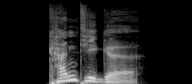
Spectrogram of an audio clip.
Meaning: inflection of kantig: 1. strong/mixed nominative/accusative feminine singular 2. strong nominative/accusative plural 3. weak nominative all-gender singular 4. weak accusative feminine/neuter singular
- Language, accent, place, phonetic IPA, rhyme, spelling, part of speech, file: German, Germany, Berlin, [ˈkantɪɡə], -antɪɡə, kantige, adjective, De-kantige.ogg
